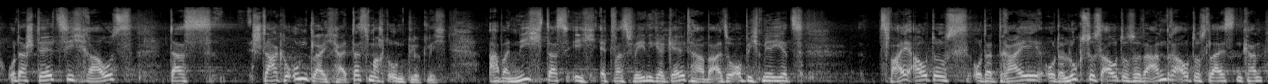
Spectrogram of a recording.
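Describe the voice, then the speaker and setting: A man, a church leader, answering interview questions earnestly, often pausing with hesitations. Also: a little high, expressive. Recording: long reverb.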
